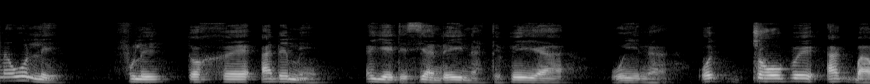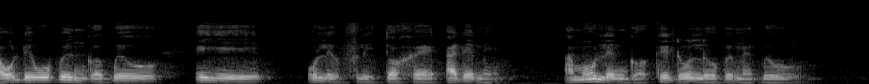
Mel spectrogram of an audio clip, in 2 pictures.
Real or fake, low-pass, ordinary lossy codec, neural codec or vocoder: real; 7.2 kHz; AAC, 32 kbps; none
